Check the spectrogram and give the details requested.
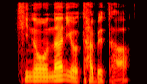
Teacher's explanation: question mark is added with the rising intonation in the end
